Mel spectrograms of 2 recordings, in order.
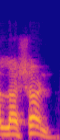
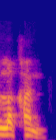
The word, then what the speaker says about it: लक्षण: है लखन आप देखेंगे लिखा रहेगा लक्षण अब बोलते हैं इसको लखन तो अंशमात्र हिंदी में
